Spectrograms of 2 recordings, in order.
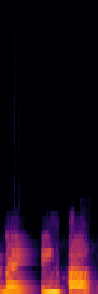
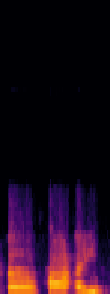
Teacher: सबसे ऊपर top of the throat है गईन हा, मिडिल पार्ट होता है हा आइन, और बॉटम ऑफ द थ्रोट होता है हमजा हा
